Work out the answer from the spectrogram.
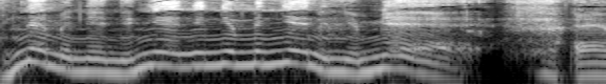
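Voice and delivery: high, whining "nyeh" babble; silly nonsense noises. Pretend. Host throwing silly noises into the show intro, nonsense babble.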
